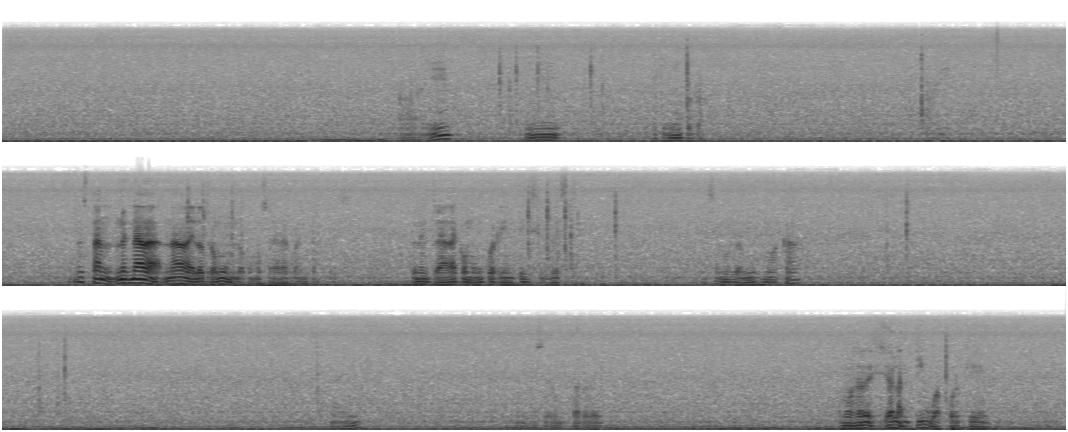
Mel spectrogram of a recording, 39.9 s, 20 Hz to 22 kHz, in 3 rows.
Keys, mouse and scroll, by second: 0.0 click, 0.7-1.8 drag, 3.1-4.9 drag, 6.3 d, 7.3 d, 8.9-11.6 shift+drag, 15.7 f, 16.5 click, 17.0 click, 19.9 d, 21.4-24.4 shift+drag, 25.1-27.2 shift+drag, 28.2-30.7 shift+drag, 31.7-33.9 drag, 34.3-36.5 drag, 38.7-39.9 shift+drag.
